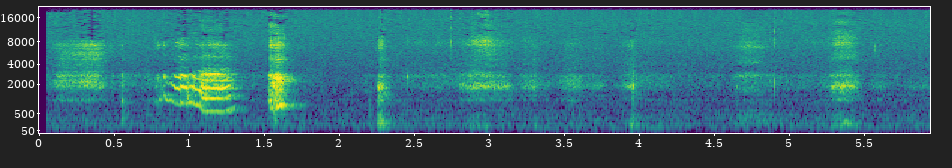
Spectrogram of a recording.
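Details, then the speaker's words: Baby boy hiccuping while playing in his new crib: faint baby noises with short, sudden clicks of breath about one to two seconds apart; infant hiccups. "having so much fun in your new crib aren't you uhoh hiccups Dam those hiccups kobs go away"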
